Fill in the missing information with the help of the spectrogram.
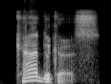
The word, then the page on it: caducous: British English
